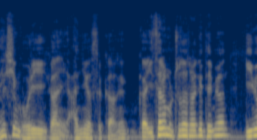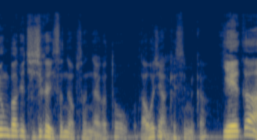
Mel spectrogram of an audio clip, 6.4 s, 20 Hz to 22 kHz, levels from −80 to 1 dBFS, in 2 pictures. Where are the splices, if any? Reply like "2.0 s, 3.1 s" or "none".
2.5 s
